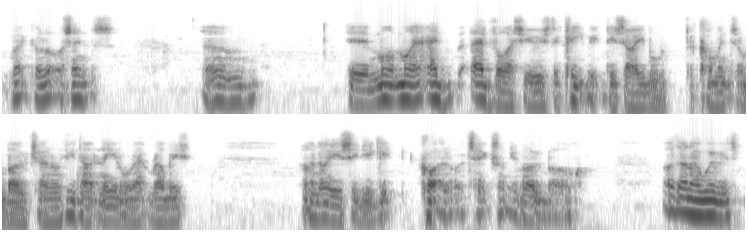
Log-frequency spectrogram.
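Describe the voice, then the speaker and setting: An older man, hoarse and coughing, rambling chattily with lots of fillers in a casual video message from a quiet room at home. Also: mid-range voice. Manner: rambling, chatty, frequent "I mean" and "um". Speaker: vlogger. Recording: dull lo-fi home recording.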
